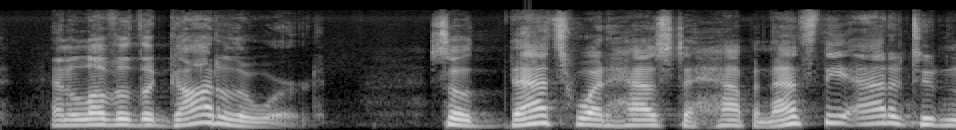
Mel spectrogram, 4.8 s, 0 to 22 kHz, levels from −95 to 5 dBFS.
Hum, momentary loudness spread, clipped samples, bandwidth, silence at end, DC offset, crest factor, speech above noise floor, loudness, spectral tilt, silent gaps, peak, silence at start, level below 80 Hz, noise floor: none; 7 LU; under 0.1%; 16 kHz; 0 s; under 0.1%; 18 dB; 41 dB; -18 LUFS; -4.5 dB/octave; none; 0 dBFS; 0.25 s; -68 dBFS; -59 dBFS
